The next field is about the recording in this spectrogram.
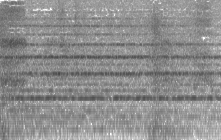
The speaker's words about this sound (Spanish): Bueno, pues suenan los últimos compases de esta marcha, Cristo del Amor.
